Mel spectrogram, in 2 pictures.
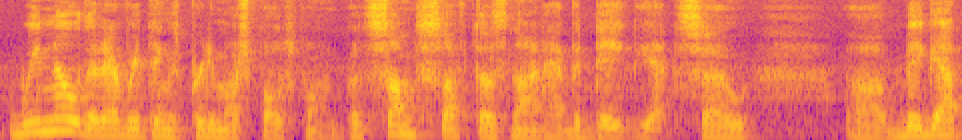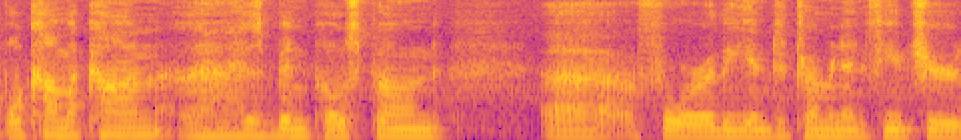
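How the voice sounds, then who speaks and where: A man hosting a casual livestream check-in from his laptop at home, rambling and chatty with lots of fillers and restarts. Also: mid-range voice. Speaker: website founder and host of a live check-in. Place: home office. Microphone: laptop mic.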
